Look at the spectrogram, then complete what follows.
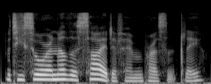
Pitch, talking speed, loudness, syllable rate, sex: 195 Hz, 225 wpm, -16 LUFS, 6.1 syllables/s, female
